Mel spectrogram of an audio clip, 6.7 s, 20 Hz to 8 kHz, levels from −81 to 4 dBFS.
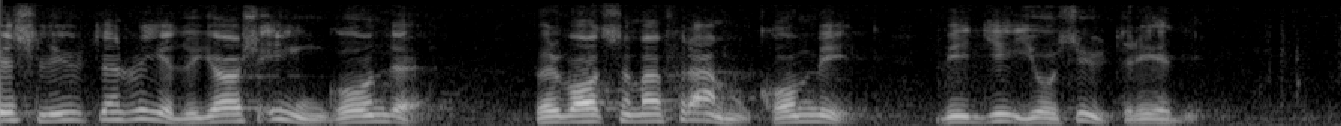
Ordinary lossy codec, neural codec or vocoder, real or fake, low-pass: Opus, 32 kbps; none; real; 7.2 kHz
